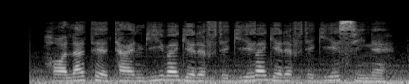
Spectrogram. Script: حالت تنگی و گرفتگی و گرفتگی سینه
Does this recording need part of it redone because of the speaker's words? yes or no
no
